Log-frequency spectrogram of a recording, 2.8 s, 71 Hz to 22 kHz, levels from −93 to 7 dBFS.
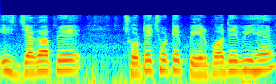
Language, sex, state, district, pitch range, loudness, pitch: Hindi, male, Bihar, Saharsa, 155-180 Hz, -18 LUFS, 175 Hz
